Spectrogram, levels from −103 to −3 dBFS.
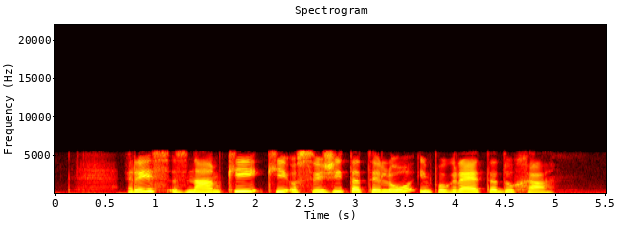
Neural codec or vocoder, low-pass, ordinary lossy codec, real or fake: none; 5.4 kHz; none; real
